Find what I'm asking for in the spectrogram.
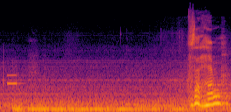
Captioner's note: beeps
